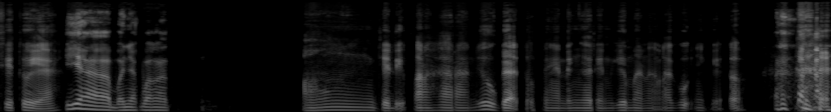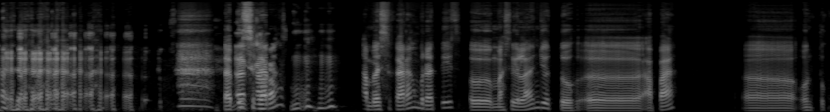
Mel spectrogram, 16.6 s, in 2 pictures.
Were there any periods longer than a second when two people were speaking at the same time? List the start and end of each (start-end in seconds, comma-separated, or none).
none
